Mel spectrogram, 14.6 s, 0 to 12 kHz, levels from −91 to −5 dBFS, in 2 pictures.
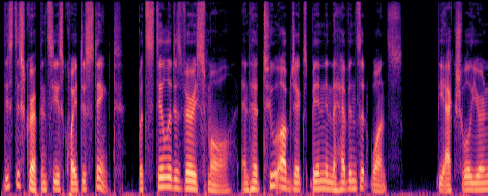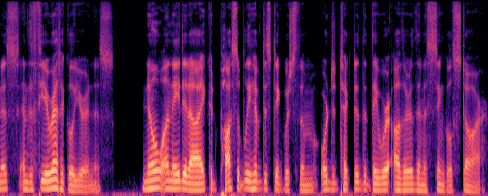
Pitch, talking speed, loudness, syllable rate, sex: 120 Hz, 190 wpm, -21 LUFS, 5.6 syllables/s, male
